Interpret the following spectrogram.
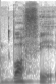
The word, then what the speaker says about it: Buffett: Warren Buffett. He's Buffet. Nah, Buffett. I think Buffett. Okay. I think it's spelt like Buffet, but it's Buffett.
